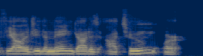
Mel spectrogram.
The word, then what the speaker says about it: Atum: know for sure so I'll just say atum but it sounds like Adam some people say aha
